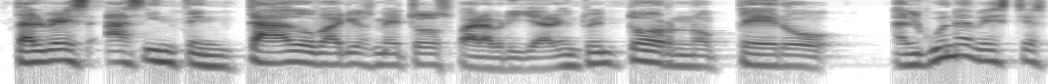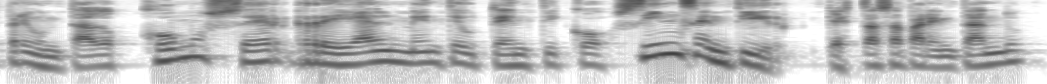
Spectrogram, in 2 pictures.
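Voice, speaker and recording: A man's voice: medium pitch, expressive, moderate pace, few pauses. A man hosting a podcast interview, introducing his guest in a polished, courteous way. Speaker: podcast host.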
